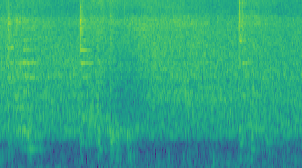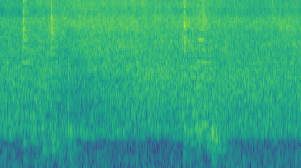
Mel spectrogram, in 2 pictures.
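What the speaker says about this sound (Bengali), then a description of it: "এবার আস্তে আস্তে এটাকে ভাজা ভাজা করব।" Cabbage sizzles in a pan of refined oil with sugar and turmeric, a continuous close frying hiss broken by occasional soft clicks and scrapes of stirring, with no voices.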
